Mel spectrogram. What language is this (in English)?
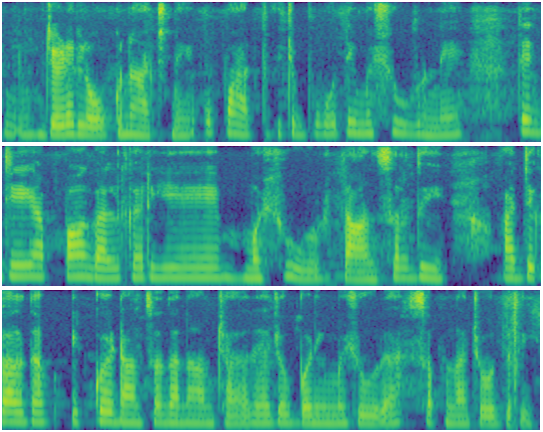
Punjabi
